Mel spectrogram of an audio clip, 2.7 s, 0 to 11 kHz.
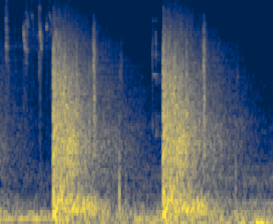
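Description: Two loud shotgun blasts in the video game Tomb Raider 4, fired about a second apart while shooting bats, each a sharp close boom with a short decaying tail.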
